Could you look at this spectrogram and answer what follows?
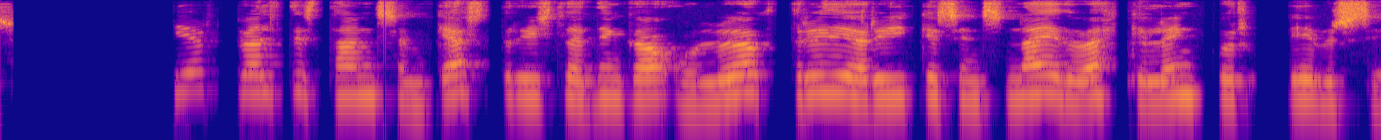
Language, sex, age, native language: Icelandic, female, 40-49, Icelandic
